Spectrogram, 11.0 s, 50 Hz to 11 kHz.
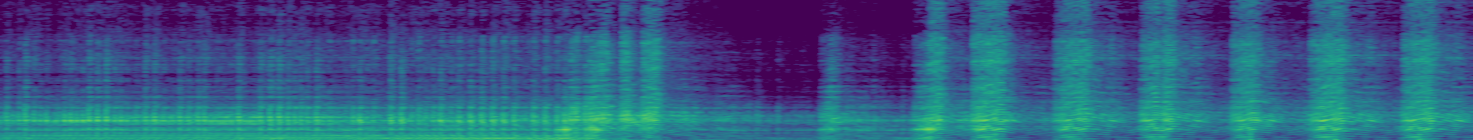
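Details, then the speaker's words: Rovan Baja 5B two-stroke just fitted with a new 1107 carburetor, still needing tuning: steady buzz, then short throttle blips rise and drop back without climbing cleanly; hesitation, lean on the low circuit suspected. "I still have a little bit of a lean spot. I can hear it kind of not wanting to get up on its RPM."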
